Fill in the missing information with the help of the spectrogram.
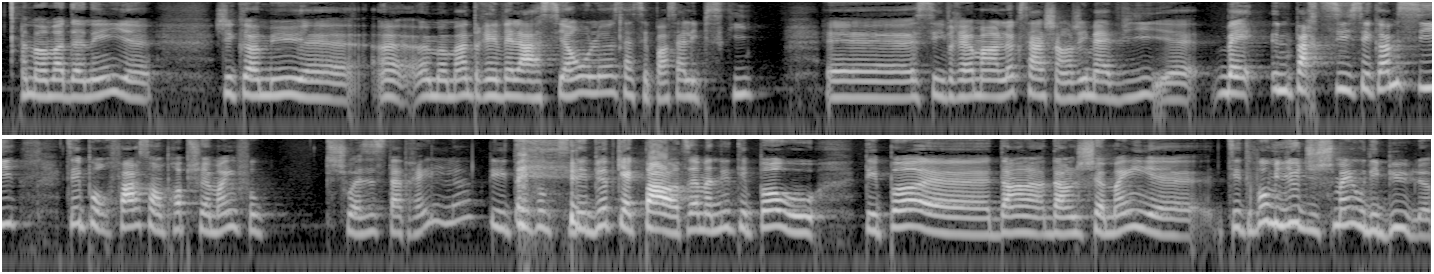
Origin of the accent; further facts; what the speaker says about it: Quebec City, Quebec, Canada; je suis native de Limoilou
